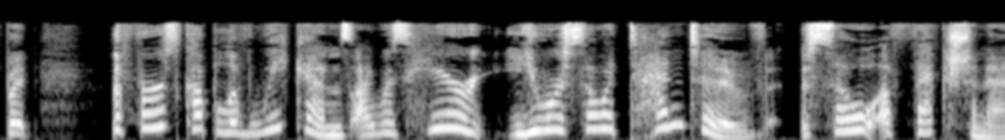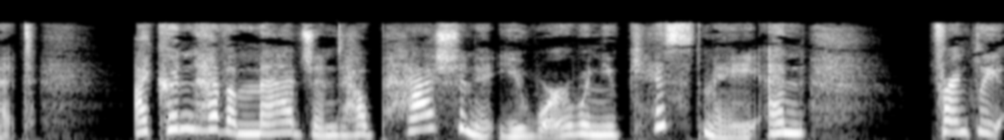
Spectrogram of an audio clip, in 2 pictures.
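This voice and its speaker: A woman's voice: no echo, studio quality, exaggerated voice. Woman voicing a tearful, demanding woman. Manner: high, tearful, insistent. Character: hurt, demanding woman pleading with her lover.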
